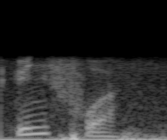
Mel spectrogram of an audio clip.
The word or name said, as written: fois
